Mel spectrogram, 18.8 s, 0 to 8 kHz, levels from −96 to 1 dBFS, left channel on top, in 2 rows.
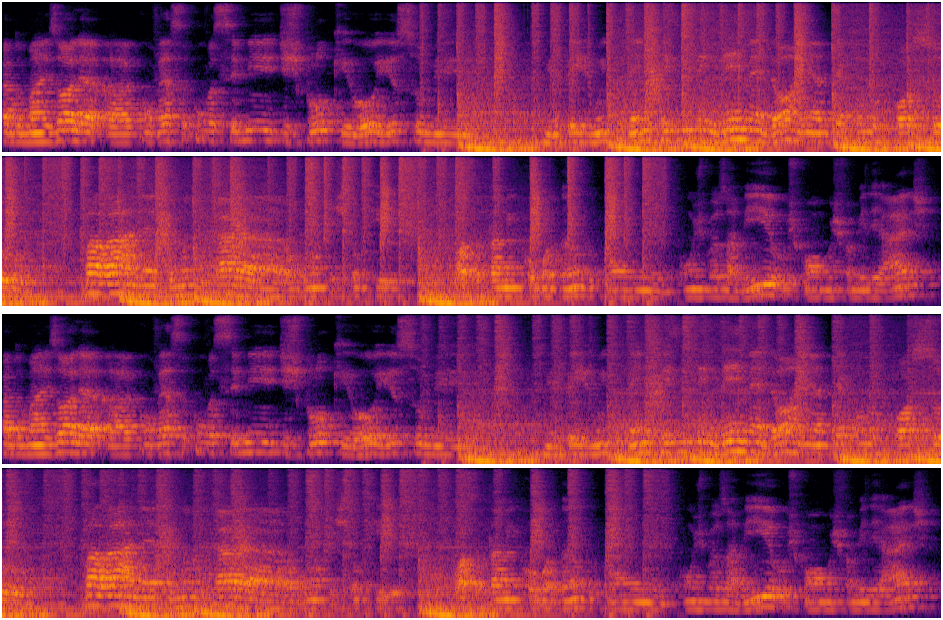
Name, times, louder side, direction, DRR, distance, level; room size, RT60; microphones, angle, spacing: voice 1, 0.0-5.1 5.4-9.9 10.2-13.3 13.9-18.6, left 1 dB, 5° left, -3 dB, 0.7 m, -30 dB
sound 1, 4.2-15.1 15.4-16.0, left 2 dB, 85° left, 0.6 m, -30 dB
4.7 x 3.3 x 2.9 m, 0.82 s
head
